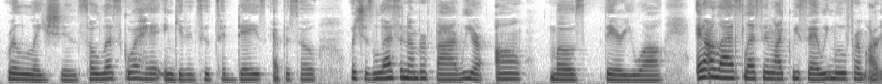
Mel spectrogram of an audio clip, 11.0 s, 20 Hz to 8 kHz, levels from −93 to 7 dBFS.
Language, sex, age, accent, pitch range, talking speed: English, female, 10-29, American, 185-230 Hz, 175 wpm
